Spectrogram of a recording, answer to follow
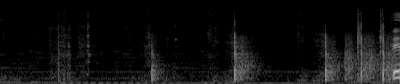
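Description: Chinese cleaver chopping through tomato onto a plastic cutting board: a few separate knocks, the loudest about one and a half and two and a half seconds in.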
